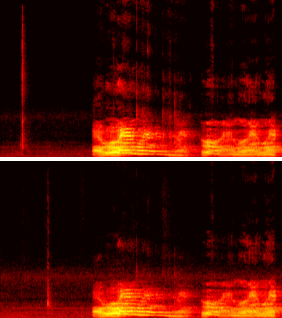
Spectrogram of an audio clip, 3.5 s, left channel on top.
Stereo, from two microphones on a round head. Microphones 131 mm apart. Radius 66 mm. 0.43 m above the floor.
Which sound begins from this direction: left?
A dog barking, at 1.1 s.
